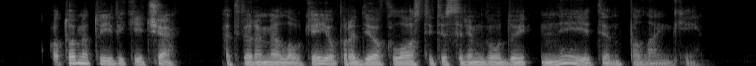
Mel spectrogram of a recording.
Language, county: Lithuanian, Alytus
